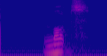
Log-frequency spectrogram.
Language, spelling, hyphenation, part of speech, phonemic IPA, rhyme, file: Dutch, mot, mot, noun, /mɔt/, -ɔt, Nl-mot.ogg
- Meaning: 1. butterfly-like insect: moth (usually nocturnal insect of the order Lepidoptera) 2. a slap, a blow, a hit (physical aggression with hands or fists) 3. a quarrel, tiff 4. a female pig; a sow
